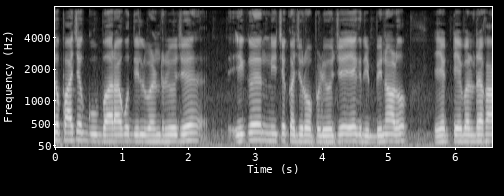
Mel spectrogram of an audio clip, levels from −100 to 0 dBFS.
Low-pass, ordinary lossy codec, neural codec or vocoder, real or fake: 7.2 kHz; MP3, 64 kbps; none; real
